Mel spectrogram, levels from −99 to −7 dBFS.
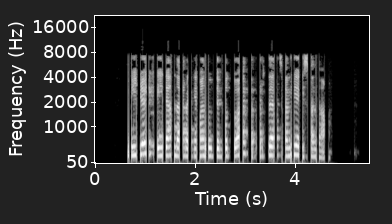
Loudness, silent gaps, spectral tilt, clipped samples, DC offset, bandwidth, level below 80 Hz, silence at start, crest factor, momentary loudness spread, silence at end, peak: -17 LUFS; 3.42-3.47 s; -3.5 dB/octave; under 0.1%; under 0.1%; 7.8 kHz; -50 dBFS; 0.65 s; 18 dB; 10 LU; 0.9 s; 0 dBFS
